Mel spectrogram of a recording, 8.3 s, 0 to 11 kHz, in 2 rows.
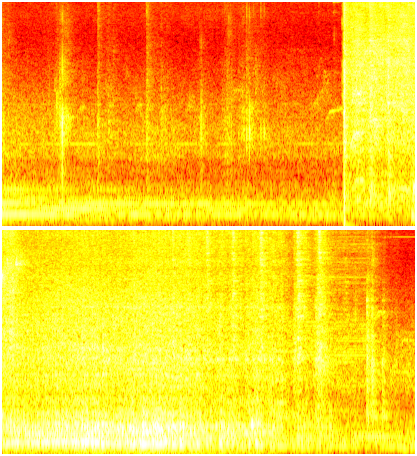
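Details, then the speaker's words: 2010 Chevrolet Equinox 2.4 L four-cylinder Ecotec, code P0300, coil and plug already replaced by owner, warm, cylinder three unplugged with no change: engine runs rough with uneven, stumbling beats; misfire, cause not confirmed. "cars running pretty rough number three no change"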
